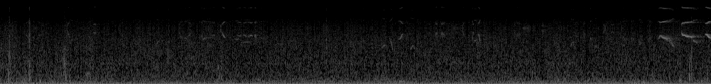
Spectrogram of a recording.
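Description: A small songbird singing quick high chirps, a few faint ones early and a louder run near the end, over a steady outdoor hiss with faint rustling steps in grass.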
